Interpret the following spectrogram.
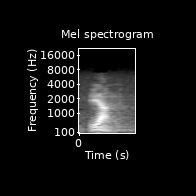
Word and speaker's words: Jen: of a human being is called Yan spelled Jen for reasons best known to Chinese Scholars uh I don't know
